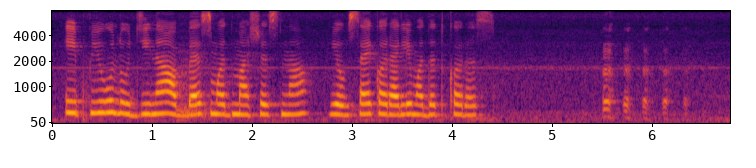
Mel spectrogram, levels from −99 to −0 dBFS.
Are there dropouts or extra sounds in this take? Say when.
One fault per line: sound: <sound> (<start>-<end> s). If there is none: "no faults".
sound: laugh (5.5-6.4 s)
